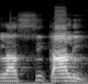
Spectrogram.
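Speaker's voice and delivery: classically slowly as "kla-si-KA-li"; local mispronunciation. Shown as a demonstration. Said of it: "not classically".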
